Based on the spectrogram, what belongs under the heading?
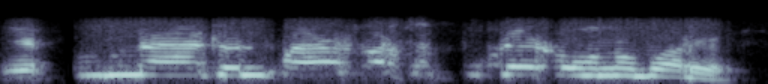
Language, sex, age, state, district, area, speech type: Nepali, male, 60+, West Bengal, Kalimpong, rural, conversation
